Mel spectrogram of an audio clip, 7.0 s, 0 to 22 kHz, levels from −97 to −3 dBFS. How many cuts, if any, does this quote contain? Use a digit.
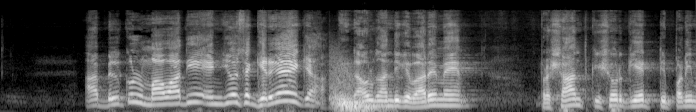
1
